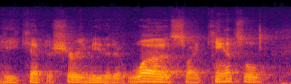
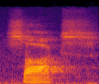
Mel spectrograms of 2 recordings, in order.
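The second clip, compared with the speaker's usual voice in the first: normal talking voice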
